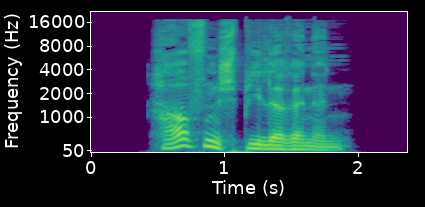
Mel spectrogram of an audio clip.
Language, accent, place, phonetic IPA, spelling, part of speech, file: German, Germany, Berlin, [ˈhaʁfn̩ˌʃpiːləʁɪnən], Harfenspielerinnen, noun, De-Harfenspielerinnen.ogg
- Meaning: plural of Harfenspielerin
